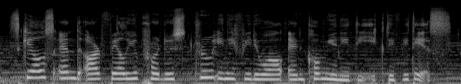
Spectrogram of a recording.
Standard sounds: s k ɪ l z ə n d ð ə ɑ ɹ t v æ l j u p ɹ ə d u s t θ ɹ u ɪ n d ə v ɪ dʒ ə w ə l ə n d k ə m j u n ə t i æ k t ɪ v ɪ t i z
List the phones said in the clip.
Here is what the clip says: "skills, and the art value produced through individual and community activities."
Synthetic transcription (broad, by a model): s k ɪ l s ə n d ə ɑ ɹ t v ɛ l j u p ɹ ə d u s t ɹ u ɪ n d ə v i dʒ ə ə l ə n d k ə m j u n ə t i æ k t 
